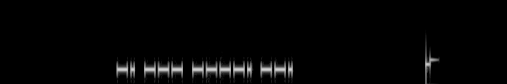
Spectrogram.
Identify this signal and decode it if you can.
Morse code, heard as a keyed tone, about 36 wpm, 700 Hz. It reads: NO9G
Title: USA Call Signs - 4 Characters - 4x Character Spacing - 35wpm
